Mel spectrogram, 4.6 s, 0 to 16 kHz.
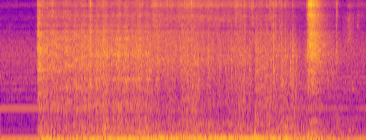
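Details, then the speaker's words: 1953 truck with LS swap on Holley EFI, generic fuel table, closed loop off, new plugs; cranks and catches then runs lumpy and uneven, smells of raw fuel, injector pulse width far off, timing possibly off; rough running. "so the air fuel is like it's running too bad for it to really matter it's all over the place but if we just looked at the injector pulse withth you can see that uh it is is nowhere remotely close uh it just smells like raw fuel"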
